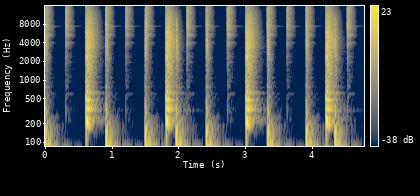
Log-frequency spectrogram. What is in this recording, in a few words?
dry loop, BPM100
